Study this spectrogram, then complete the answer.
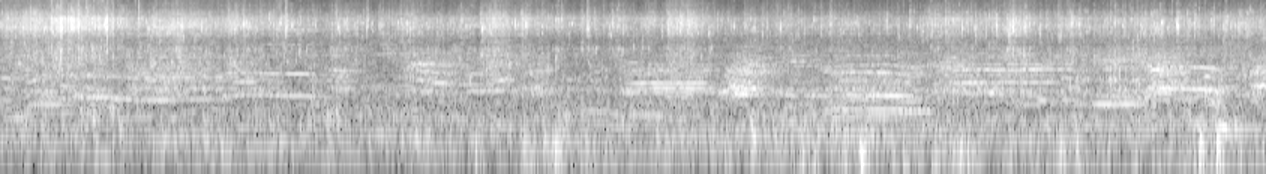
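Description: Water drawn from a village well sloshes and splashes continuously at close range, a busy watery patter with bright hiss that runs steadily throughout.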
